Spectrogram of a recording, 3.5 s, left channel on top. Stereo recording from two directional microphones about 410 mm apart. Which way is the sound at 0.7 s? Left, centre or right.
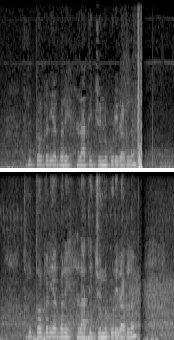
Left.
